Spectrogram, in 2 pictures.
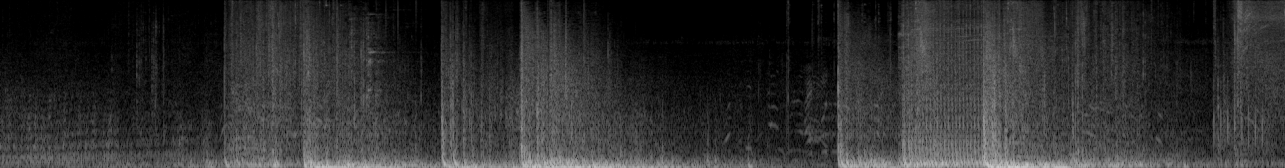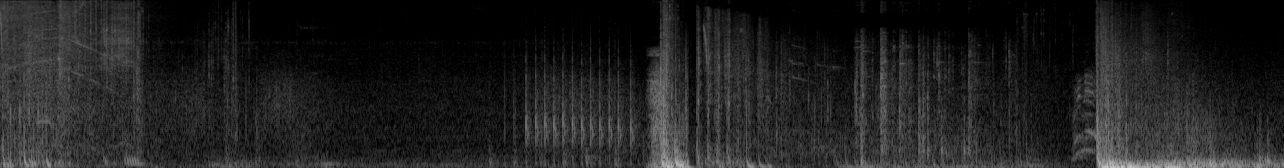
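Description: Assault rifle gunfire in the Call of Duty Vanguard video game, arriving in several loud bursts and volleys separated by quieter gaps, with booming impacts mixed in.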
